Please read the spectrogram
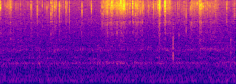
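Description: Faint rustling with a few light ticks over quiet room tone.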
